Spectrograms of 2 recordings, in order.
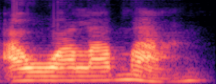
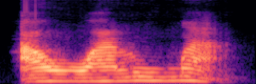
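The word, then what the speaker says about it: أول ما: Itu enggak awalama, awaluma yas'alani fil qabri ani. Awaluma yas'alani fil qabri ani, karena itu kan menjadi mubtada, itu mubtada harus dibaca rofa, lafat awalu.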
